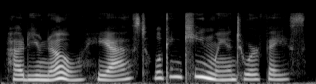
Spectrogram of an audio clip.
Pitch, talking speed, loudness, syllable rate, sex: 245 Hz, 210 wpm, -16 LUFS, 5.1 syllables/s, female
